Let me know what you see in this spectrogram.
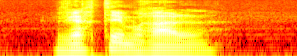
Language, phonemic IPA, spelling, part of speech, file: French, /vɛʁ.te.bʁal/, vertébrale, adjective, Fr-vertébrale.ogg
- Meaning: feminine singular of vertébral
